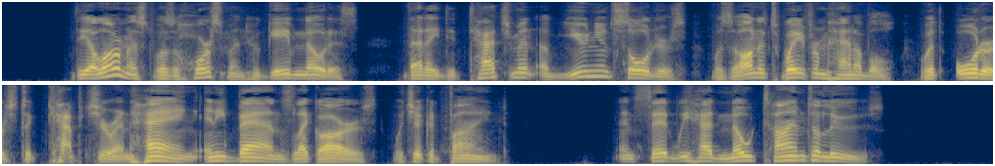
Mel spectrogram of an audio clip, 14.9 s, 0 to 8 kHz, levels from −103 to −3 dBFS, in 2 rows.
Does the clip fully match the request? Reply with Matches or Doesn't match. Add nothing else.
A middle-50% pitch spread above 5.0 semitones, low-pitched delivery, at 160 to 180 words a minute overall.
Matches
